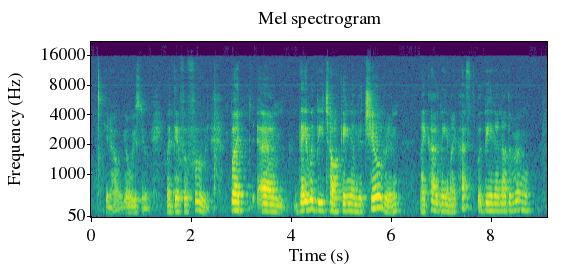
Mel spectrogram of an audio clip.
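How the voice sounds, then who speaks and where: A woman at a moderate pace, with ordinary pitch variation, big swings in loudness and noticeable background noise. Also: fairly low pitch for a woman. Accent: American. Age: 80s+. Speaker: family elder recalling her parents. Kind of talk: oral history interview. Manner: halting.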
